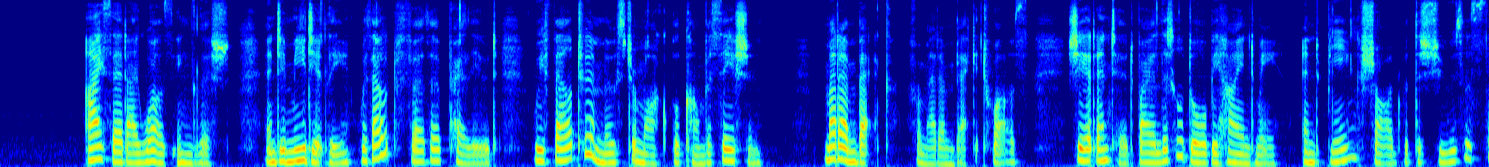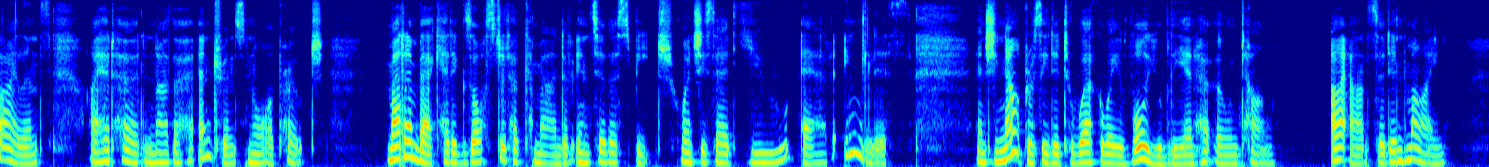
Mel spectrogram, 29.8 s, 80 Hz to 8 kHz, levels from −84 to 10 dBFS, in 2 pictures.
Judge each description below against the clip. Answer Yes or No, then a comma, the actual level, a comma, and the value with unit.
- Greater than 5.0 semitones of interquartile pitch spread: No, average, 3.7 semitones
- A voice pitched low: No, medium, 170 Hz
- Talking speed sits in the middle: Yes, average, 160 wpm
